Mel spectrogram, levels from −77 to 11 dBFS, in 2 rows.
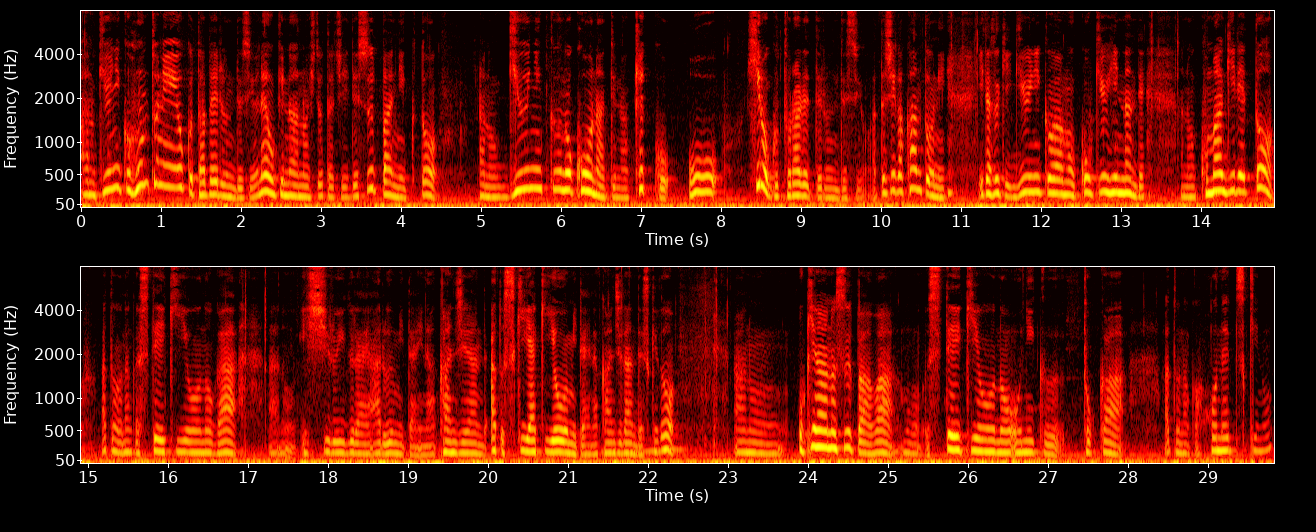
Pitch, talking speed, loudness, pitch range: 175 Hz, 320 characters per minute, -20 LUFS, 155-220 Hz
